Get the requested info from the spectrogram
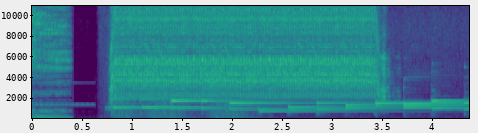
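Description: An ice-cream-van chime tune: single bell-like notes stepping up and down over a steady hiss that stops about three and a half seconds in. Just before the tune, a falling tone cuts off.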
